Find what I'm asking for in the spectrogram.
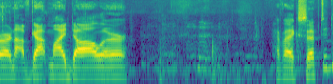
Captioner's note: laughter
